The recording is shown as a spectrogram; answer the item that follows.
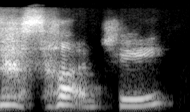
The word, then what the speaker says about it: Versace: currently in london and i think versace should be pronounced versace okay so we've got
